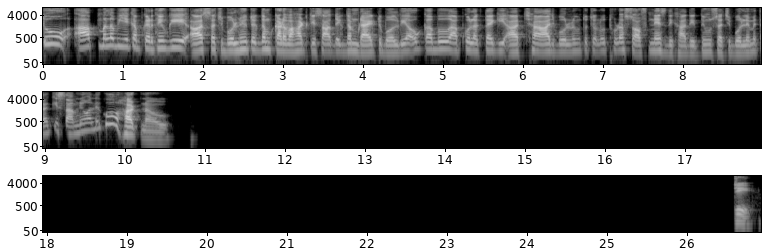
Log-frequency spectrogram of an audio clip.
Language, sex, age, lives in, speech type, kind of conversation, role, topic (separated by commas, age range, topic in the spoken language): Hindi, male, 40-44, India, conversation, podcast, host, Tum honesty aur kindness ka balance kaise maintain karte ho?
